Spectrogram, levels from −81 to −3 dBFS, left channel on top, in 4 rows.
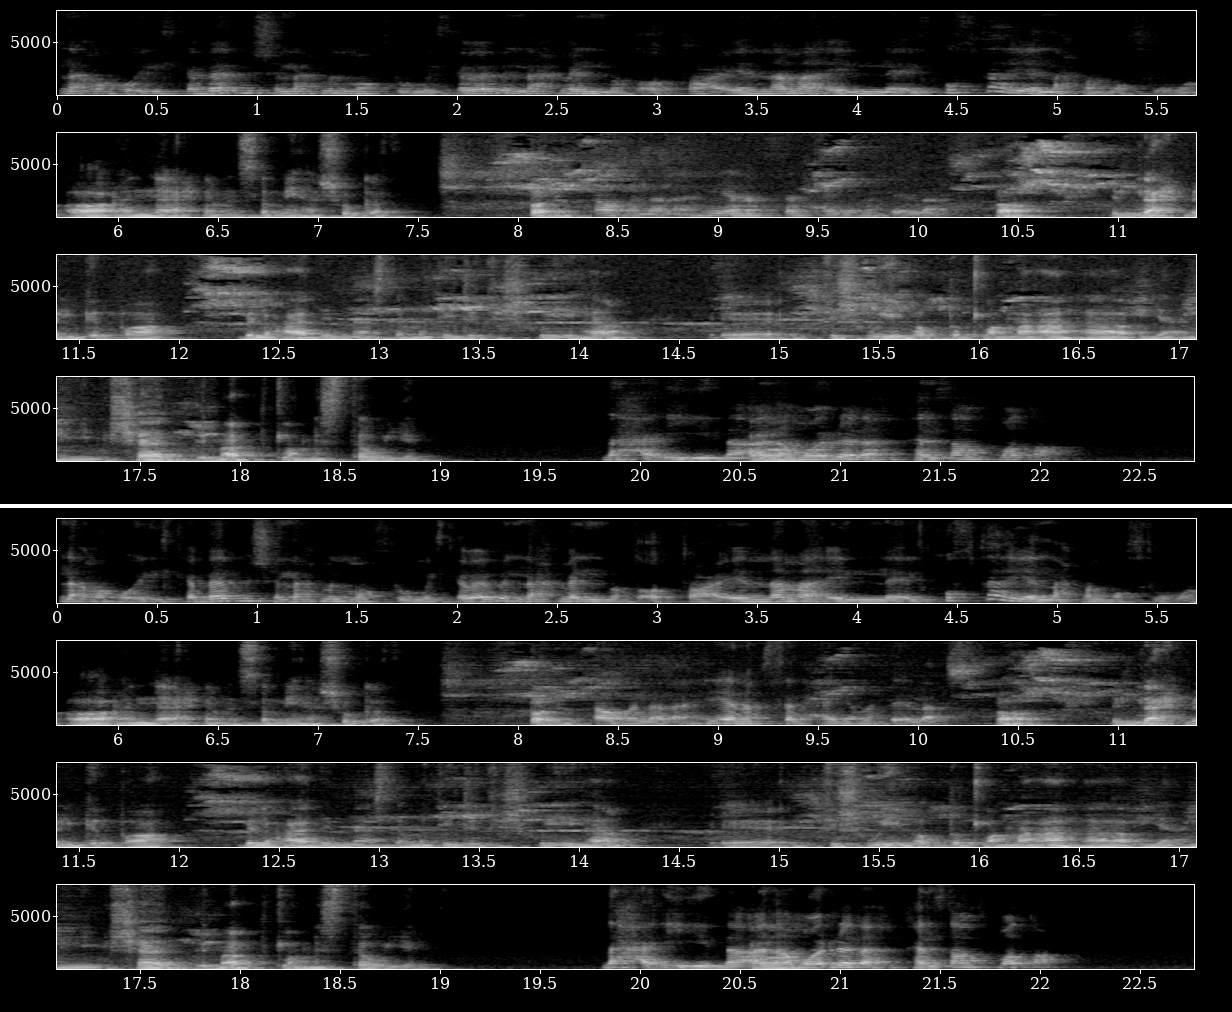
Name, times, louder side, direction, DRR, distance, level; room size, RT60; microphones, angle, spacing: voice 1, 0.0-5.7 8.4-10.3 19.8-22.0, right 3 dB, 40° right, 0.7 m, -33 dB
voice 2, 5.7-7.4 8.1-8.3 10.4-11.9 12.3-14.3 14.7-18.9 20.5-20.8, left 1 dB, 25° left, 0.7 m, -28 dB
sound 1, 7.6-17.9, left 7 dB, 70° left, 0.5 m, -41 dB
5.7 x 2.1 x 3.3 m
head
